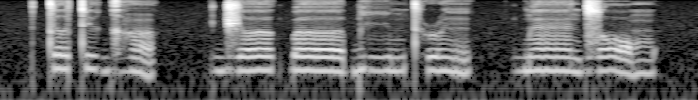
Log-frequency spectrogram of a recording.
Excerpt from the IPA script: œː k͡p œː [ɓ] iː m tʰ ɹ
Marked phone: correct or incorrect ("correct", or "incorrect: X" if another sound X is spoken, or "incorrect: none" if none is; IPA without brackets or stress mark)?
correct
